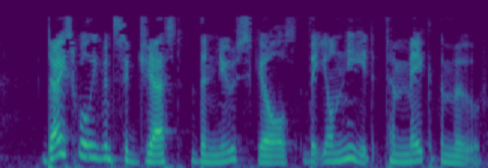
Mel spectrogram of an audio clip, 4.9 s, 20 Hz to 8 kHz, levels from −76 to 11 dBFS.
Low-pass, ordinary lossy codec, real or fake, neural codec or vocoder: 7.2 kHz; MP3, 24 kbps; fake; vocoder, 44.1 kHz, 128 mel bands every 512 samples, BigVGAN v2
